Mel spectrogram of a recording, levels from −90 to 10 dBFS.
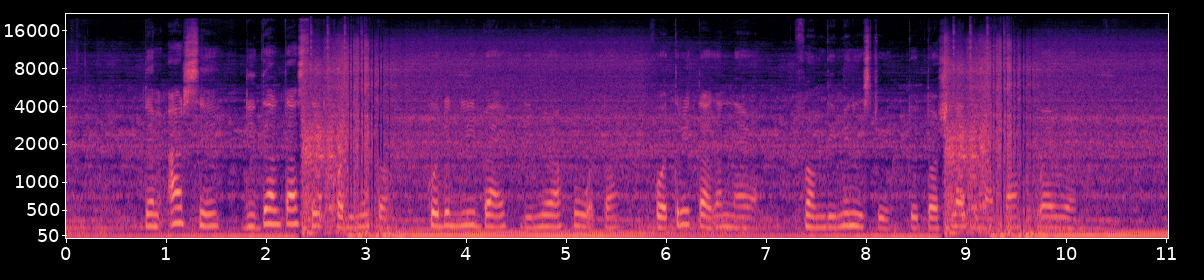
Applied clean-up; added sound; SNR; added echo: none; Engine starting / Car; 2 dB; none.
